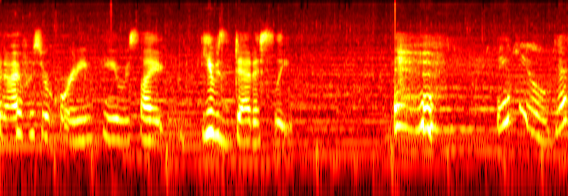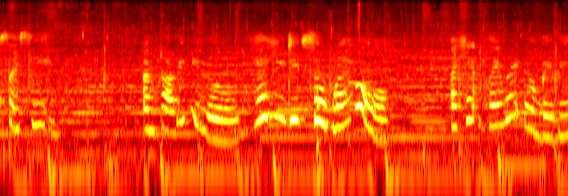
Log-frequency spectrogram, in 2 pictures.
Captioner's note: laughs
